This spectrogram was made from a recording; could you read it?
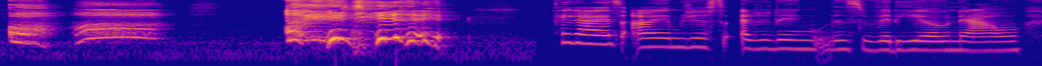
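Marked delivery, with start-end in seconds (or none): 0.0-3.0 high, loud laughing-crying shout; elated shriek. Real, not acted. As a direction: scream with joy at success. Lands handstand, elated.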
